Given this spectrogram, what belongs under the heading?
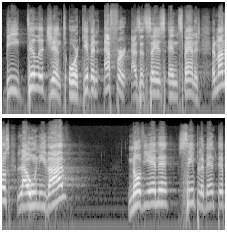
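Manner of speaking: fiery pulpit delivery; impassioned preaching. Real, not acted. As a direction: preach it hard to the congregation. Preaching on effort and unity.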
